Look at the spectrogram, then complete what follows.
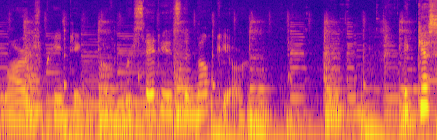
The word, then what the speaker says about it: Melchior: I guess it is Melchior. I've always read it incorrectly, because I always called him Melicor. Melicor? Mm-hmm. Melchior. works. Melchior. I just read that as Melchior because that's how I think it's spelled in Spring Awakening.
